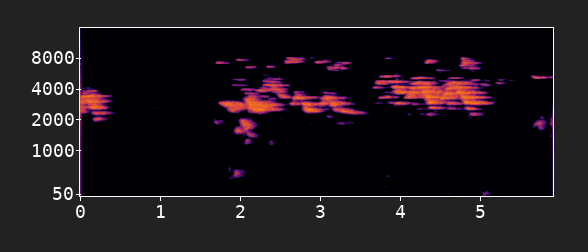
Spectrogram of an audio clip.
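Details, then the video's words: Veery song with a brief opening note, a gap, then two long phrases of tumbling fluty notes. These sit in a high band with occasional sharp upper accents. A quiet setting with no other sound. "Veery Bird Song, Sound, Call, Chirp, Melody - Zorzalito Rojizo Canto - Catharus Fuscescens"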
